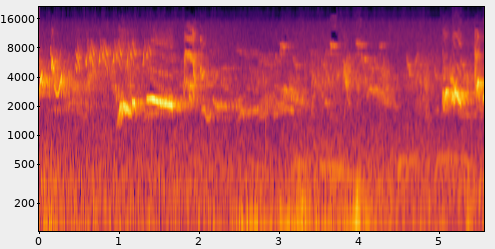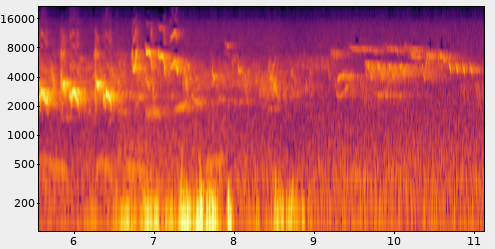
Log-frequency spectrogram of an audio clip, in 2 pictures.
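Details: Wild birds singing in a forest at Beder, Aarhus, Denmark, near Moesgaard Museum: bright high chirps and twittering phrases, including a quick run of four sharp notes midway, with low rumbling thumps and handling noise around the eighth second.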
